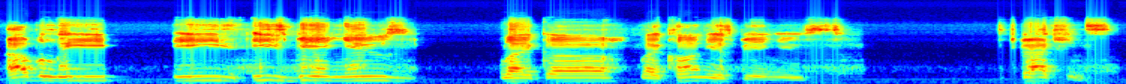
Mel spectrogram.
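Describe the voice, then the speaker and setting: A man's voice: a little high, steady tone, slow, pushed and bright, rough recording. A man in a casual roundtable chat, earnest, restarting words as he builds his point.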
